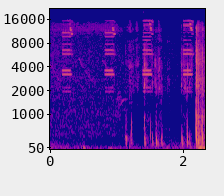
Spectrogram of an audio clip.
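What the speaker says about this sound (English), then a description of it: "he hears the footsteps, knows that both players are here" Quick footsteps in Counter-Strike during a pro match at IEM Chengdu, a cluster of close, hard-soled steps that grows louder and more rapid toward the end, over a quiet faint background.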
